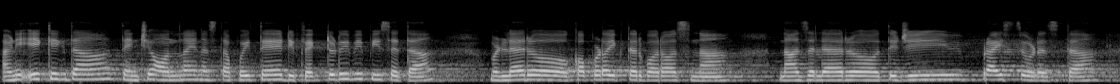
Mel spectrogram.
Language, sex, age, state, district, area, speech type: Goan Konkani, female, 30-45, Goa, Ponda, rural, spontaneous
